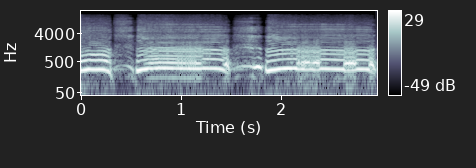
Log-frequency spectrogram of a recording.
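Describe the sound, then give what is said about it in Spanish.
A voice imitates a crying child gasping and holding its breath: strained, moaning wails come in several bursts, broken by short silent catches and sharp gasps. “tú cuando llorabas de niño, eras de esos niños que se privaban así de que”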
